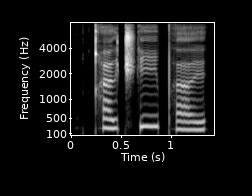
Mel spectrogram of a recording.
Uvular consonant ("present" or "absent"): present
